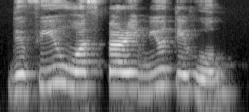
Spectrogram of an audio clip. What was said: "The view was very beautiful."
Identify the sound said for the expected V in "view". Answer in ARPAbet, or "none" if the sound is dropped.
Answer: F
